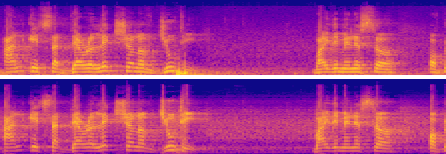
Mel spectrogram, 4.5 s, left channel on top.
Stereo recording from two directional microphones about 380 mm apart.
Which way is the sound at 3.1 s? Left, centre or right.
Left.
